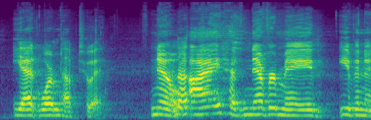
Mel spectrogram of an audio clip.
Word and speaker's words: gnocchi: excited no I don't honestly how do you pronounce noi noi noi okay and the recipe we're going to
